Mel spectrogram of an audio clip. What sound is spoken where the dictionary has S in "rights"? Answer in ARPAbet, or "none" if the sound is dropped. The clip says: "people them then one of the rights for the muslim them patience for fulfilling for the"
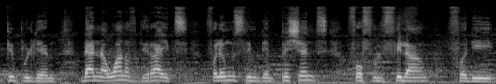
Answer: S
